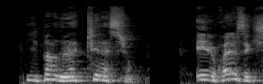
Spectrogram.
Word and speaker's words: chélation: C'est parce que ça vient du grec. Et en grec, en fait, ça se dit chélé. Chélé, c'est difficile à prononcer pour les Français, et du coup, on a préféré dire ké.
